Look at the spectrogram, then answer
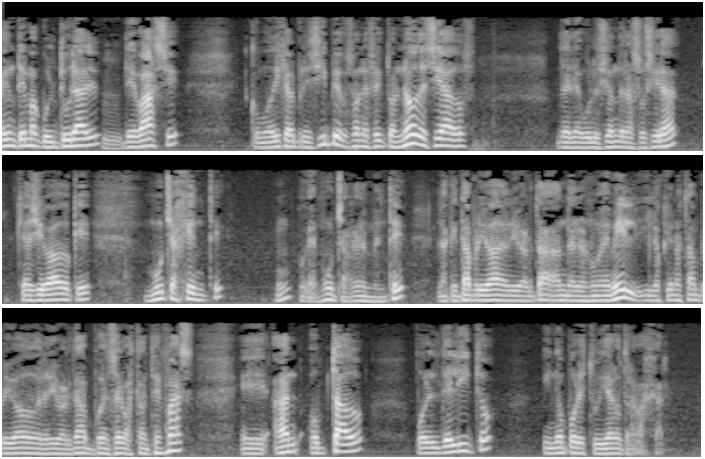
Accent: Uruguay

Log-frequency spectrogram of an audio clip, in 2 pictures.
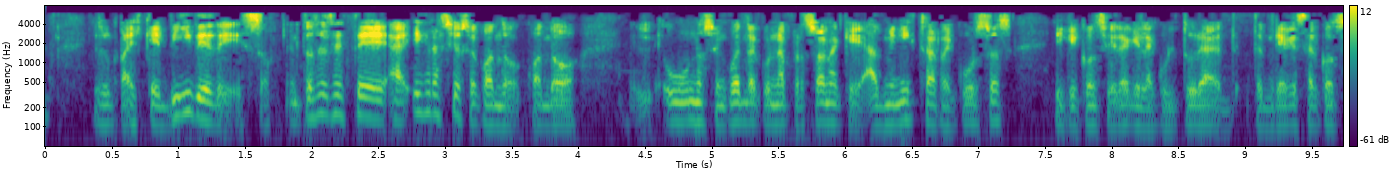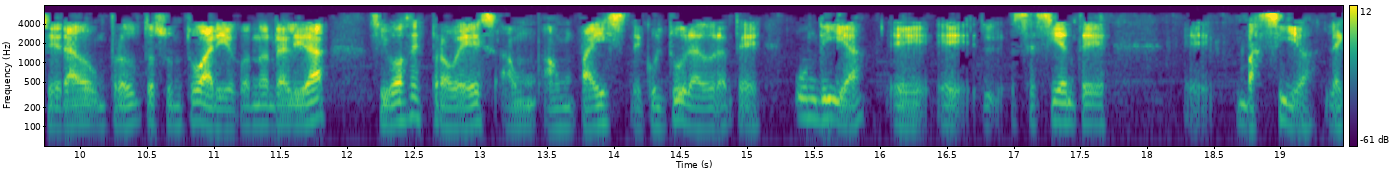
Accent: Mexico; now in Uruguay; murales muy grandes que trato de relacionar con mi infancia, que la pasé en México, donde la expresión muralística es fundamental.

